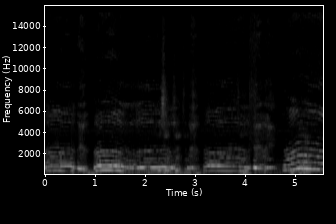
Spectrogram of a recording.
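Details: Young child crying as her father leaves to return to Dubai: sustained, wavering sobbing wails with breaths between, in a small room.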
